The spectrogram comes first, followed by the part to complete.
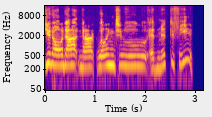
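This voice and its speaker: The recording is very clean, with a silent background and a dry, close sound with no echo. A woman speaks with an Upper Midwest accent. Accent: Upper Midwest American. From US Midwest, Eau Claire, Wisconsin. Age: 60s. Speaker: retired gym member. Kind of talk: casual interview.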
